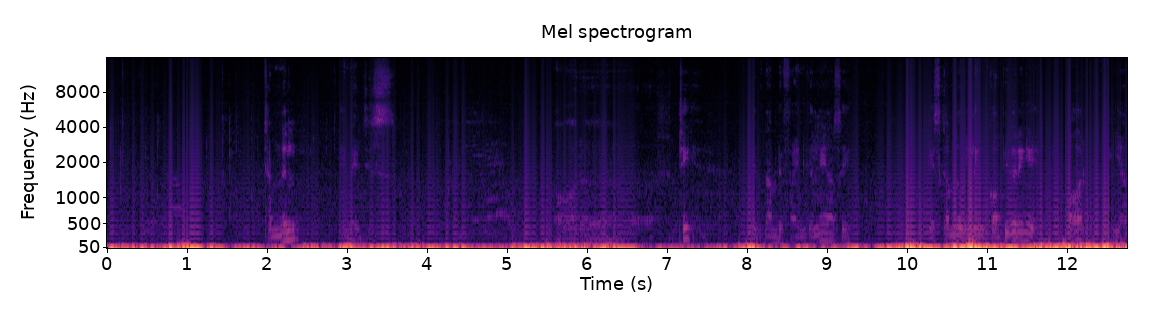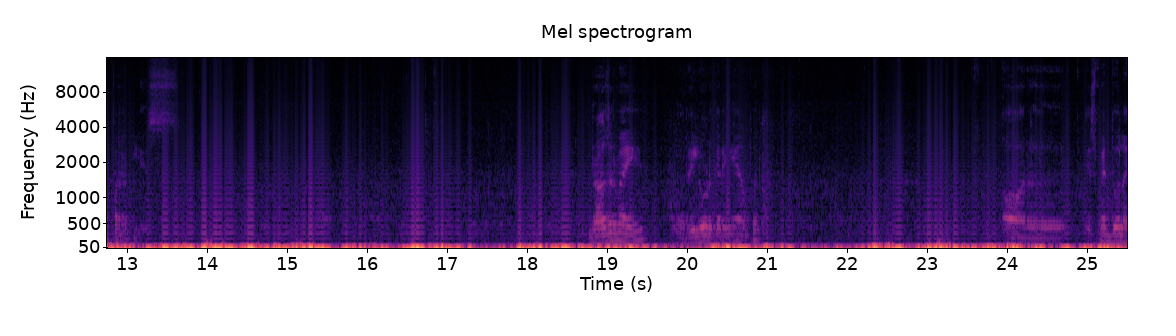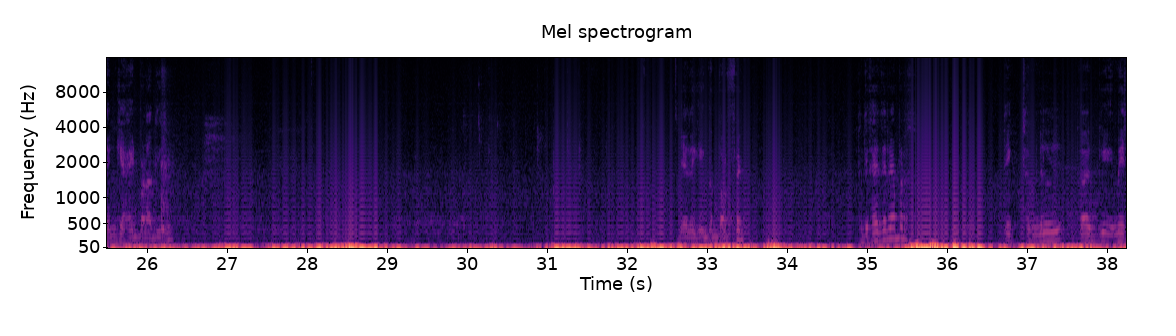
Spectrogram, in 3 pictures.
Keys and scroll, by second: 0.1 ctrl+shift+Left, 4.2 ctrl+s, 10.3 alt+f, 11.1 ctrl+c, 16.5 ctrl+v, 25.2 alt+Tab, 31.0 ctrl+s, 31.3 alt+Tab.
